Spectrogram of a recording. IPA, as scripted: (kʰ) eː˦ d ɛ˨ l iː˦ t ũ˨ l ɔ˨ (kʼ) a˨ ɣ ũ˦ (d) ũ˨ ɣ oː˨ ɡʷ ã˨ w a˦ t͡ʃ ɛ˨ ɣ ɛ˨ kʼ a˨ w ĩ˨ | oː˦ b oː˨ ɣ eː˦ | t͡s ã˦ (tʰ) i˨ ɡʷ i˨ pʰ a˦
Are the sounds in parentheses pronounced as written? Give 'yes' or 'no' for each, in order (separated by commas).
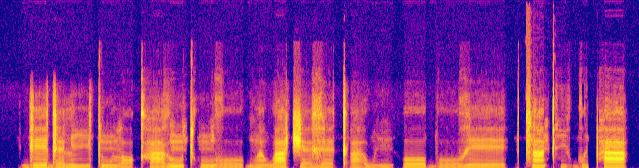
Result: no, no, no, no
